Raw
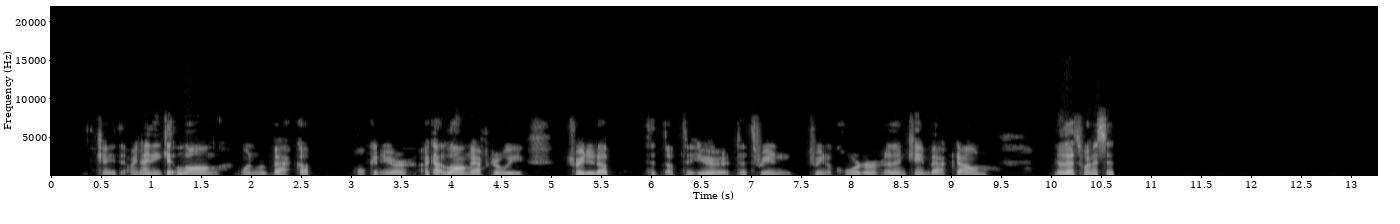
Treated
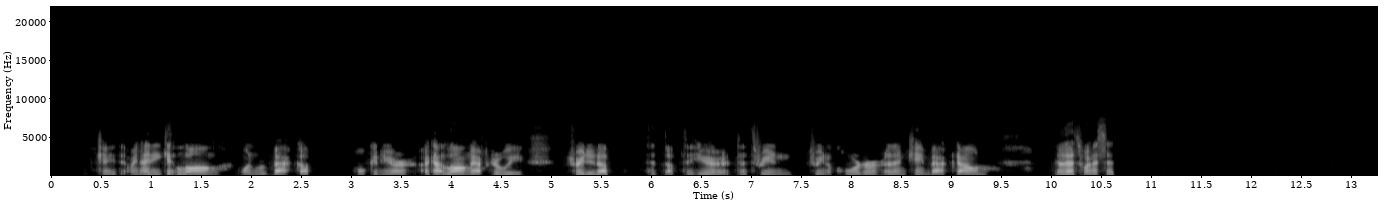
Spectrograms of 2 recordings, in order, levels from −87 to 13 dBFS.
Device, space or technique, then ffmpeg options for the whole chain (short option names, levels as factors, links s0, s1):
phone earpiece: -af "highpass=370,equalizer=f=440:t=q:w=4:g=-9,equalizer=f=660:t=q:w=4:g=8,equalizer=f=1000:t=q:w=4:g=7,equalizer=f=1600:t=q:w=4:g=9,lowpass=f=3200:w=0.5412,lowpass=f=3200:w=1.3066,volume=0.631"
